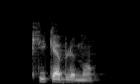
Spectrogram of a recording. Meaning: clickably
- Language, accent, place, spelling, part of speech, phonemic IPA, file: French, France, Lyon, cliquablement, adverb, /kli.ka.blə.mɑ̃/, LL-Q150 (fra)-cliquablement.wav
